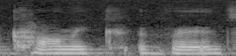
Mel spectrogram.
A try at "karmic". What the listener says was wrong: That's karmic, not comic.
